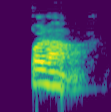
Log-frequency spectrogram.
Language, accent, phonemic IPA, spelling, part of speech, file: French, Canada, /pɔ.laʁ/, polar, noun, LL-Q150 (fra)-polar.wav
- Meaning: detective novel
